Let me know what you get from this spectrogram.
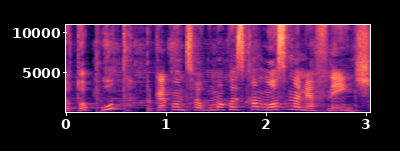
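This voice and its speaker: A woman talks at a very fast pace in a raised, projected voice with very wide pitch swings. Her tone is animated, bright and sharp. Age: 30s. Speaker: comedian podcast host. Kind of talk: casual comedic monologue. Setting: at home.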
